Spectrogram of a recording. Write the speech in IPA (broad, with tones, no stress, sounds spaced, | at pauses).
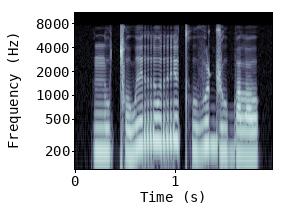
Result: n u˩ ǀ o˩ w ɘ˥ r o˥ r ʏ˥ t̪ʰ u˩ v o˥ ɖ͡ʐ u˩ b ɘ˩ lˠ o˩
